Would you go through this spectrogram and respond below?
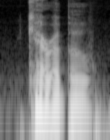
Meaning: Any of several North American subspecies Rangifer tarandus of the reindeer
- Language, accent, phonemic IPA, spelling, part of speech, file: English, US, /ˈkæɹəbu/, caribou, noun, En-us-caribou.ogg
